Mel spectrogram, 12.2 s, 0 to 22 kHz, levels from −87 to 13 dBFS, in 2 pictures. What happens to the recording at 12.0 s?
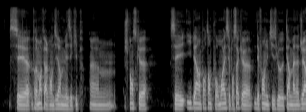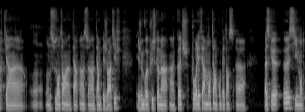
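At 12.0 s the speech still sounds high and hurried, chipmunk-like, running about half again faster than natural and pitched up by about 7 semitones, a perfect fifth. This is the wrong sample rate fault, and it lasts the whole clip. The samples are played back with no rate conversion at 1.5 times the rate they were captured at, which fits a 32 kHz recording played at 48 kHz, so speed and pitch rise together.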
